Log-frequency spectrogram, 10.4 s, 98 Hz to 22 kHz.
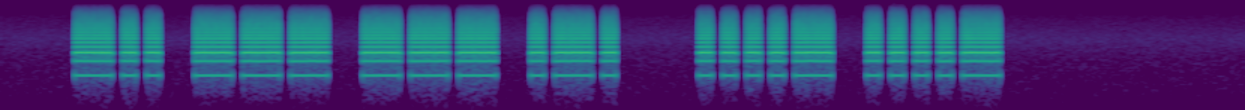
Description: Morse code, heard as a buzzer, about 12 wpm. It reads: DOOR 44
